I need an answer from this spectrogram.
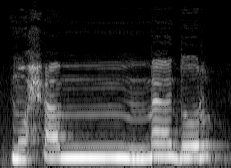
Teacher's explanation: تنوین یا نون ساکن کے بعد حروف یرملون میں سے کوئی حرف آ جائے تو لام اور را کی صورت میں بغیر گنہ کے ملا کر پڑھیں گے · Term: ادغام بلا گنہ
